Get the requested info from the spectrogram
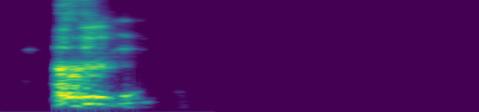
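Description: A man clearing his throat once, a short burst of about half a second, heard over a video-call connection.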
